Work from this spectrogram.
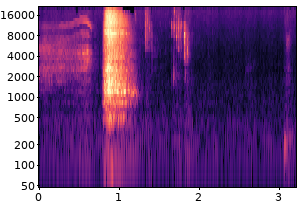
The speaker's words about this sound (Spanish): Traguito ahí largo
